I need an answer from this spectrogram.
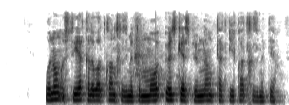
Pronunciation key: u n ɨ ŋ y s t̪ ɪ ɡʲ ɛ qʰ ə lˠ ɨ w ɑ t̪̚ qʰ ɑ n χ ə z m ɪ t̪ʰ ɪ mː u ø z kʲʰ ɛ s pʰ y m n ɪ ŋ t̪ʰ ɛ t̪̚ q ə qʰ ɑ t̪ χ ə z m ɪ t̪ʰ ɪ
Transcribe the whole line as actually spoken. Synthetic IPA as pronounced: u n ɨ ŋ y s t̪ ɪ ɡʲ ɛ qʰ ə lˠ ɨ w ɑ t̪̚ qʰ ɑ n χ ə z m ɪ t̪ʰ ɪ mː u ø z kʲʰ ɛ s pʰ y m n ɪ ŋ t̪ʰ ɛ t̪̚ q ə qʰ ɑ t̪ χ ə z m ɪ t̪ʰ ɪ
